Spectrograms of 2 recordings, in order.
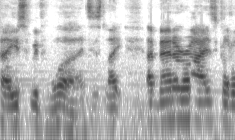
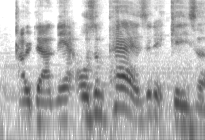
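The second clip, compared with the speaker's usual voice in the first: put-on London Cockney accent, street talk; 2 semitones higher than usual. Asked what kind of accent that is, answering in a cockney accent. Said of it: "It's right Cockney".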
